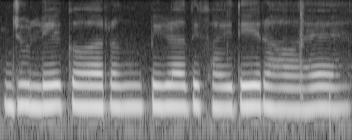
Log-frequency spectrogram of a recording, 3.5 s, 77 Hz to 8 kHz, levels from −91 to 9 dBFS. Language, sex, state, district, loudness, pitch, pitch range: Hindi, male, Haryana, Charkhi Dadri, -12 LUFS, 235 Hz, 225-235 Hz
